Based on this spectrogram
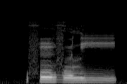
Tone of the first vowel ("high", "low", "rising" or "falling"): low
